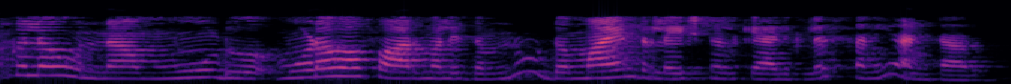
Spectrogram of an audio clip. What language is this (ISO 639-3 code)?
tel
